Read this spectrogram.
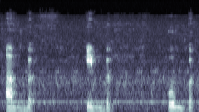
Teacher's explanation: we are making this bouncing sound in the end on the B because this is also a bouncing letter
